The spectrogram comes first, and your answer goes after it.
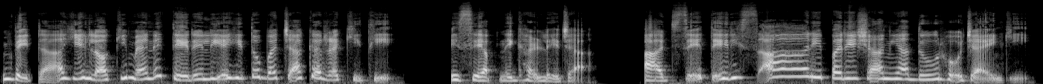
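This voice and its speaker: Woman voicing a slow-talking, kindly old village woman. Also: a little high, very animated, gravelly, fairly bright tone, exaggerated voice. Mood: grateful, kindly. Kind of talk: Hindi moral-story cartoon dialogue.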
